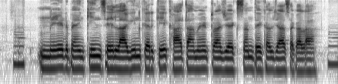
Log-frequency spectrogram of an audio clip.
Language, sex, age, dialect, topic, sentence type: Bhojpuri, male, 36-40, Western, banking, statement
